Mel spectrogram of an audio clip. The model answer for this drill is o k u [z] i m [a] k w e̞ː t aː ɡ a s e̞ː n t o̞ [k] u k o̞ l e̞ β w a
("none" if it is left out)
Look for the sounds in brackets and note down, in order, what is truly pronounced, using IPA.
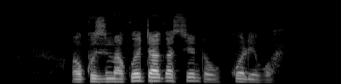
z, a, k

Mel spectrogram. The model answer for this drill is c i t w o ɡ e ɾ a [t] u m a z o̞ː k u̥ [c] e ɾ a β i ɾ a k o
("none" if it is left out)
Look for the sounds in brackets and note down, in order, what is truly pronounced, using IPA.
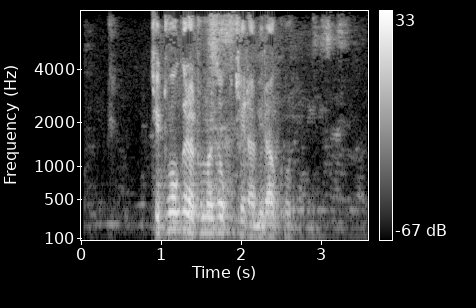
t, c

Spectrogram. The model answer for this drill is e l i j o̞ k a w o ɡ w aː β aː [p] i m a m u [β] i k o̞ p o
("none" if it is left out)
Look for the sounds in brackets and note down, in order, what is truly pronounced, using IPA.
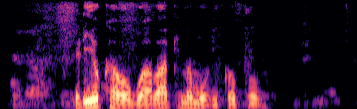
p, β

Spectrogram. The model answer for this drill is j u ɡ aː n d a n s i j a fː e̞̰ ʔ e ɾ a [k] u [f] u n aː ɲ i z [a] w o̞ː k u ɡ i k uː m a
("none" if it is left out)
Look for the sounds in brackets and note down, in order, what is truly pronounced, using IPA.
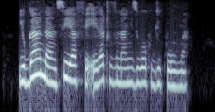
t, v, i

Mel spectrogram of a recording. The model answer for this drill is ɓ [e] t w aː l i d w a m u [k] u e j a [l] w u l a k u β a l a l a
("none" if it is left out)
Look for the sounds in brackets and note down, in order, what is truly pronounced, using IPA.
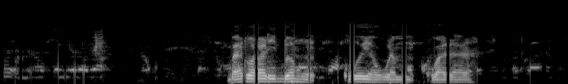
a, k, none

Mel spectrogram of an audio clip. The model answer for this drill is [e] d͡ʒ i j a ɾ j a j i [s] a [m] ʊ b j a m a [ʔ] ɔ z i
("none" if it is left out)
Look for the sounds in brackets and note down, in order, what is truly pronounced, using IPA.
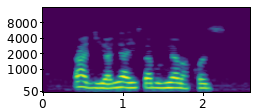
a, s, b, k

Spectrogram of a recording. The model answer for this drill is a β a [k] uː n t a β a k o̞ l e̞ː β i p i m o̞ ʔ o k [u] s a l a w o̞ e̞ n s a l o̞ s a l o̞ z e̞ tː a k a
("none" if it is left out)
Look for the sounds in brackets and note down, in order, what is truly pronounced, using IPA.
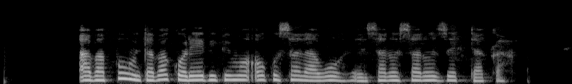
p, u

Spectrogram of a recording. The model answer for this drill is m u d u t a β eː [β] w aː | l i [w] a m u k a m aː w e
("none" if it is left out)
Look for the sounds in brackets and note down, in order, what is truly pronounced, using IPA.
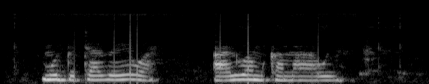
none, w

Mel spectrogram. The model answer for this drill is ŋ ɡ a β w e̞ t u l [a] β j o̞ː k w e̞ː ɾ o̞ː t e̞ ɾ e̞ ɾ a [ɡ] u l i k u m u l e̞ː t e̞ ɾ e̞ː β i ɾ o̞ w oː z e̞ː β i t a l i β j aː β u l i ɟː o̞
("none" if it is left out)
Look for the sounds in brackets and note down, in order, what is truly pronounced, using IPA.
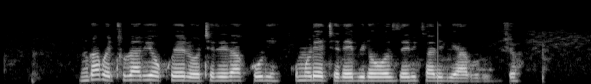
a, k

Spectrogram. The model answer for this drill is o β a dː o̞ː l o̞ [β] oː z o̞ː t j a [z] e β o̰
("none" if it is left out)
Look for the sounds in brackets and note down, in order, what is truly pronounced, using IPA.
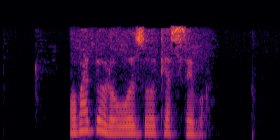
w, s

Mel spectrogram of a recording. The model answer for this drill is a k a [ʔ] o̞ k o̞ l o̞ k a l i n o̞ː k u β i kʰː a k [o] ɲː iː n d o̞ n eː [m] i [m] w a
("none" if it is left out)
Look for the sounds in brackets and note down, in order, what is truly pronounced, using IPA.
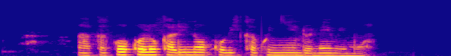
k, u, m, m

